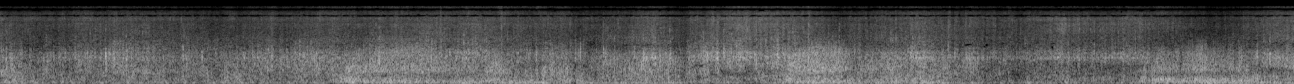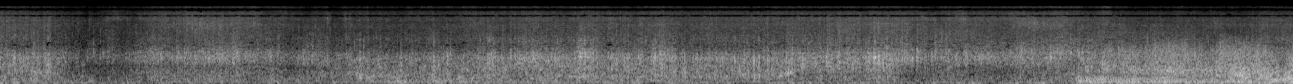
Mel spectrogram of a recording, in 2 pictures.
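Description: Wind rushing over the microphone together with the hiss and scrape of skis on packed snow, rising and falling in gusts with deep buffeting rumbles now and then.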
